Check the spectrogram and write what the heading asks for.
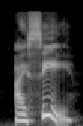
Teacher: When you show understanding with, I see, your tone drops slightly to show calmness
